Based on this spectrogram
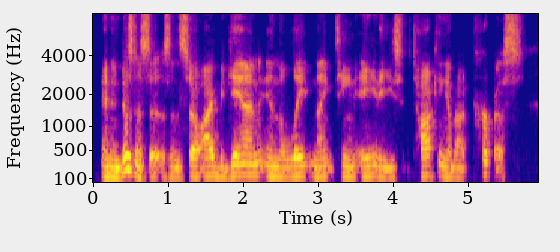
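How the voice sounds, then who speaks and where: With an unremarkable speaking voice, a man talks at a moderate pace in a medium pitch with fairly even intonation. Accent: American. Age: 60s. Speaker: author and business leadership consultant. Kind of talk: interview. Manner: casual, with frequent fillers and restarts.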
